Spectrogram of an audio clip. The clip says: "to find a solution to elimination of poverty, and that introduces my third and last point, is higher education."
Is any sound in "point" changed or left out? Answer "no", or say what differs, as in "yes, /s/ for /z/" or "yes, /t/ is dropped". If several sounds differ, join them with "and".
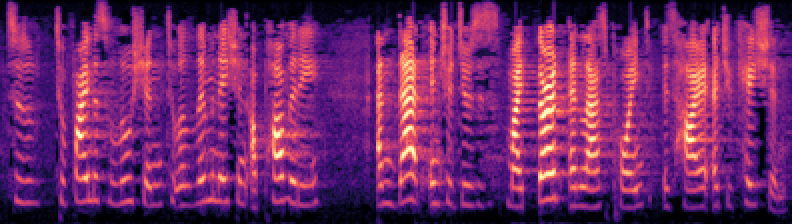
no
